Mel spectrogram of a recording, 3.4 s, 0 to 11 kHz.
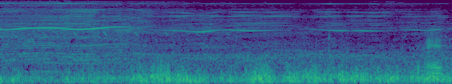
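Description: A DW Hobby Shining V2 RC airplane with its new V2 motor and 11-inch propeller, flying at just under half throttle, gives a steady, faint high-pitched electric whine with a low rumbling wind-like undertone.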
